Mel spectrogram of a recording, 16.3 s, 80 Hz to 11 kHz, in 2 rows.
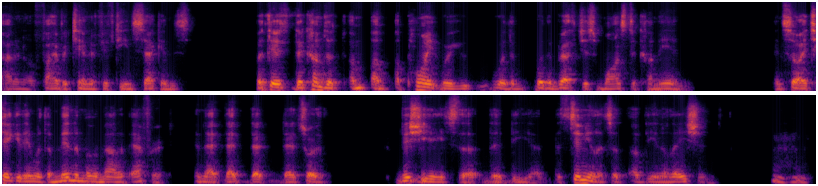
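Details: Man diagnosed with Parkinson's disease 21 years ago, now progressing, who reports mild stuttering, losing words, anxiety, depression, memory problems and poor balance; neurogenic stuttering.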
